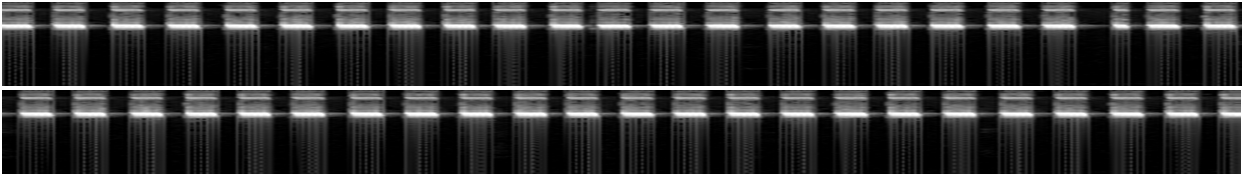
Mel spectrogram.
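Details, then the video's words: Rhythmic, high, piercing chirps from a male cricket, about four short pulses each second, with a tiny hitch midway before the unbroken pattern continues on a quiet background. "Cricket Chirping Sound Effect"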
